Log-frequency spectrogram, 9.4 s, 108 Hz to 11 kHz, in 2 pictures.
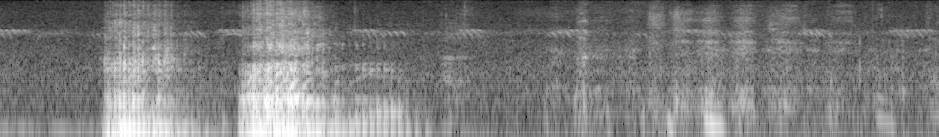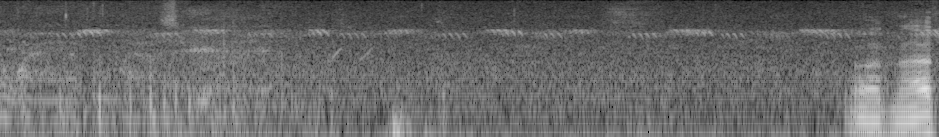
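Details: Two deep, powerful roars from one of two roughly 8-year-old male lion brothers on an African game reserve, calling to the females. The roars burst out back to back, then fade into a quiet background hum.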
